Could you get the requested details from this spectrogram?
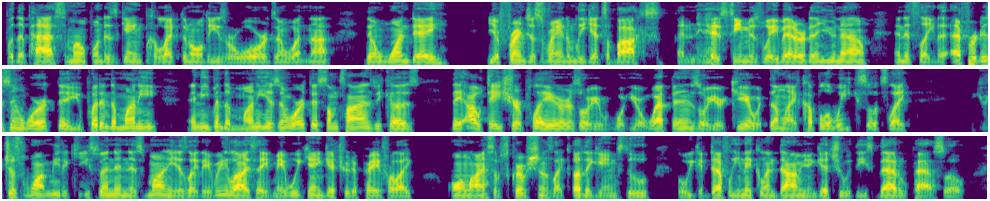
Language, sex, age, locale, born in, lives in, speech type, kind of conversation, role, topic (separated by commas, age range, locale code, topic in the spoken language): English, male, 30-34, en-US, United States, United States, conversation, unstructured, none, Which video games have brought you and your friends together, and which have strained your connections?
